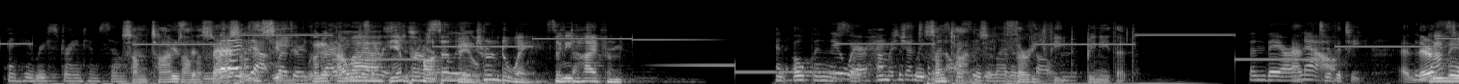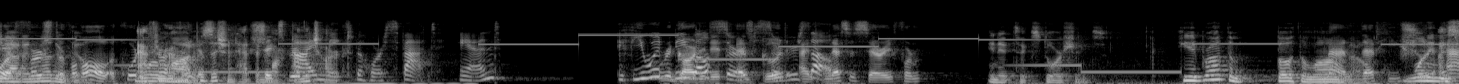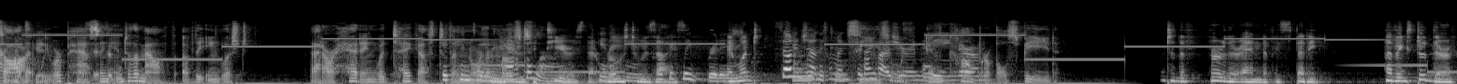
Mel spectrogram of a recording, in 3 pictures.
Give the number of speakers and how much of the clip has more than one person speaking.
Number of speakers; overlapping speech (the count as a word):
six, about 51%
